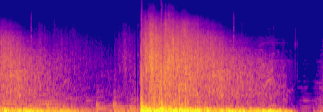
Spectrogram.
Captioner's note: gun fire and shouting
